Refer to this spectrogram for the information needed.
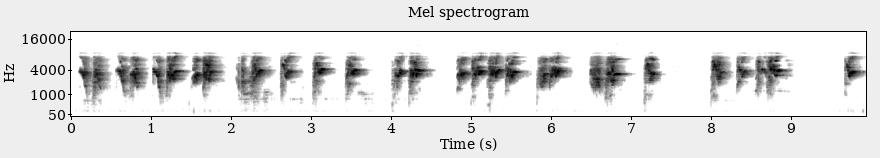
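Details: Javan myna calling on and on, a dense string of harsh, grating chatters and squawks, some doubled, delivered in quick uneven bursts with brief gaps; nothing else heard.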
